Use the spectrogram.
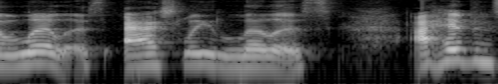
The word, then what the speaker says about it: Lillis: is the rosemary tea designed by Ashley Lis yes rhymes with Willis so Lis Ashley Lis I have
